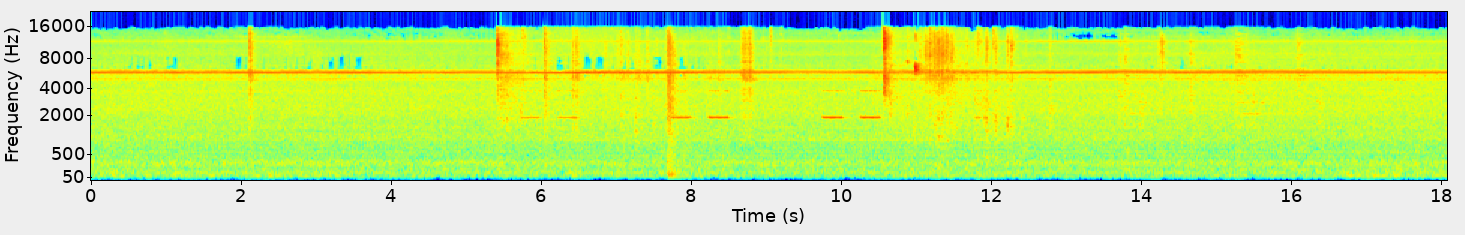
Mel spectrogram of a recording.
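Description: Cleveland RTA Blue Line light rail car running, heard from inside the car: a steady rumble of the wheels on the track with a constant high electrical whine. There is a sharp knock about eight seconds in, and a few faint short double beeps come in the middle.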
